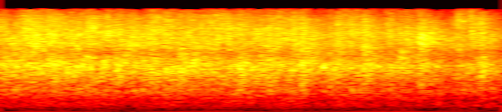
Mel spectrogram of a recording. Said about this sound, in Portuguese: Então, agradeço pelos aplausos, né? Mas foi Jesus que fez, amém, irmãos?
